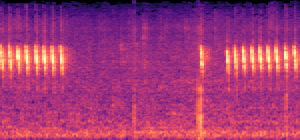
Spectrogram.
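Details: Rice-field bar-winged prinia in ngebren song style: a burst of quick, high, sharp chirps, then a pause of over a second with a single click, then another rapid chirping run.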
